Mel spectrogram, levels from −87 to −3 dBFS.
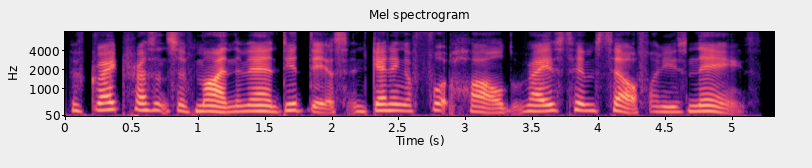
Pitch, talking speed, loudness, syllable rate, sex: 195 Hz, 205 wpm, -19 LUFS, 4.7 syllables/s, female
